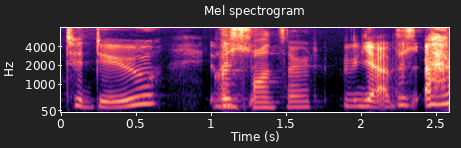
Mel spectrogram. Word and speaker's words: Teuxdeux: It's yeah, literally it's spelled Teuxdeux, so it's like to do.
